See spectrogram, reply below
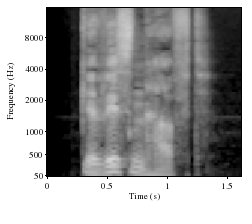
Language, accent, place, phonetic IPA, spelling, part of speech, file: German, Germany, Berlin, [ɡəˈvɪsənhaft], gewissenhaft, adjective, De-gewissenhaft.ogg
- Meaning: 1. assiduous, diligent, conscientious, scrupulous, meticulous 2. pedantic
